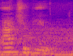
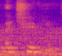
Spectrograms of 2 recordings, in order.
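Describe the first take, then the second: First: The stress is on the first syllable. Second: The stress is on the second syllable. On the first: It is used as a noun meaning a quality. "I'm using this word as a noun" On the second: It is used as a verb meaning to give. "I'm using this word as a verb"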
